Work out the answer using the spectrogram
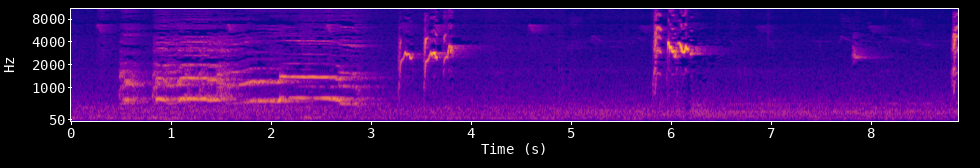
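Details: Sooty-headed bulbul song played to lure birds: a jumbled, harmonic warble low in pitch at the start, then short, bright, rising-falling whistled phrases at about 3.5 and 6 seconds, with a faint steady hum beneath.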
